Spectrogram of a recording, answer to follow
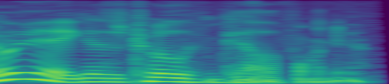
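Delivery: put-on quick breezy California accent; mock California accent. Friend mimics outsiders hearing California accent. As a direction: rattle it off like a California local. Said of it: "when did we develop California accents".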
